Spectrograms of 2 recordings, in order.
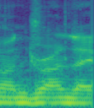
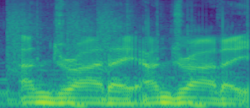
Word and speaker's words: Andrade: Andrade. Yeah, okay. I'm trying to pronounce his name. I'm just too used to Andrande, adding in the N like that.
